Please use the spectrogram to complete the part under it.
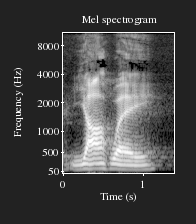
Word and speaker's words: Yahweh: We pronounce it either Yahweh, which is the more modern pronunciation of that, but the older pronunciation coming out of the German that found its way in the King James is Jehovah.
